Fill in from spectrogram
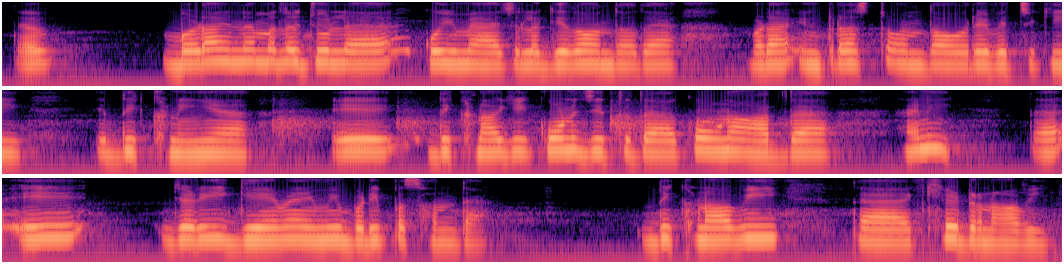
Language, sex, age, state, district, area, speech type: Dogri, female, 18-30, Jammu and Kashmir, Reasi, rural, spontaneous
